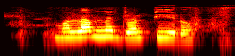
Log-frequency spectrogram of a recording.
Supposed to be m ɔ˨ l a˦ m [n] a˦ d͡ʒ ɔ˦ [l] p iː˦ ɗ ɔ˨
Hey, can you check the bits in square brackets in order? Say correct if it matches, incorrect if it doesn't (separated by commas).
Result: correct, correct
